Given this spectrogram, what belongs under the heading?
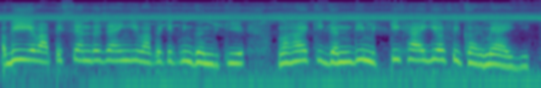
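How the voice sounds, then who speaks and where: A woman vlogging about her dog, chatting to viewers and repeatedly calling out to scold the dog. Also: brisk. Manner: repeats "look, look", scolds her dog in sharp high calls. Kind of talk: casual vlog chat. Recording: outdoor noise with crickets.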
